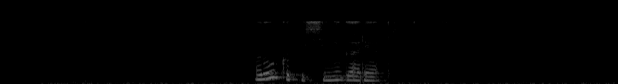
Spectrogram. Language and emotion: Russian, neutral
